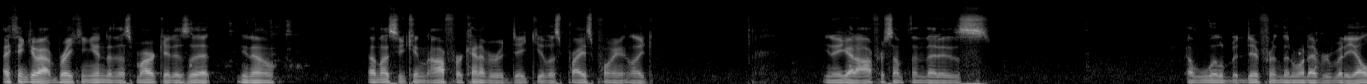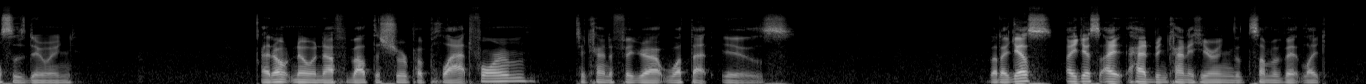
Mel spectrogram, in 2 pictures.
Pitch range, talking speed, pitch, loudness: 90-105 Hz, 160 wpm, 100 Hz, -28 LUFS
